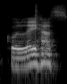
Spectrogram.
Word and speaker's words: colegas: Los colegas me informan que no hay trabajo el viernes. So informan, the verb, los, is it colegas or colegas? Colegas, hard G.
